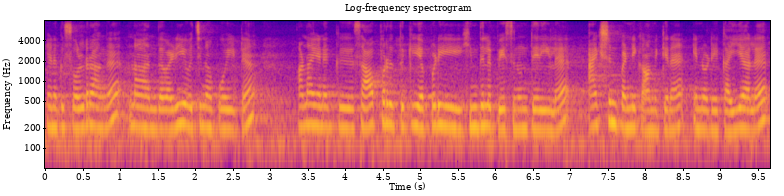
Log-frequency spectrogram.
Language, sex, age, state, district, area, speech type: Tamil, female, 18-30, Tamil Nadu, Cuddalore, rural, spontaneous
